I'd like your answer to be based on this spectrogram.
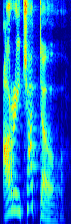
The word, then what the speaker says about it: arricciato: But there's a rolling R here. – Yeah. – Arricciato.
